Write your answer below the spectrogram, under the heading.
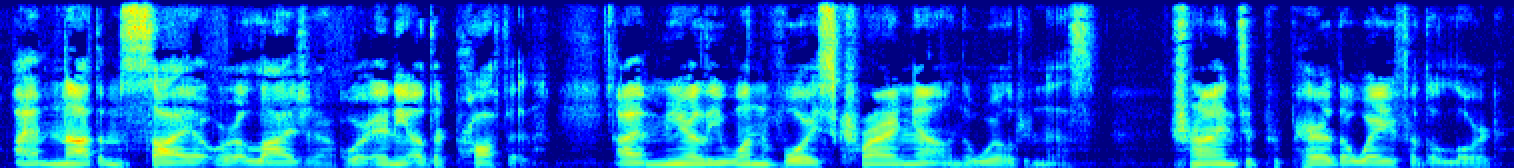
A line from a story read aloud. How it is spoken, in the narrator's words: said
